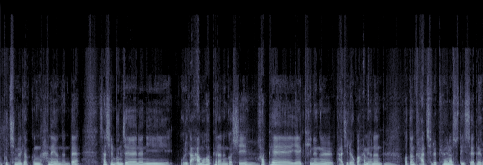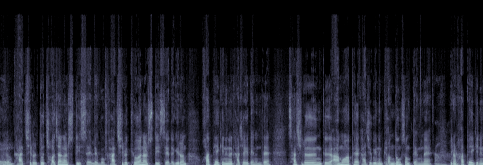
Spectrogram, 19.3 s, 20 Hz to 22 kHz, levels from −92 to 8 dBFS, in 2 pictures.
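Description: Nothing stood out on listening to this speech recording; the Opus voice coding carrying it shows only the light softening expected at this rate.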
